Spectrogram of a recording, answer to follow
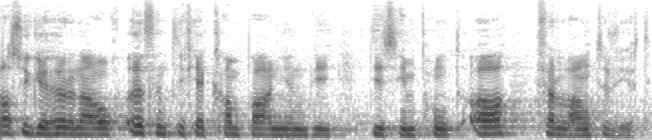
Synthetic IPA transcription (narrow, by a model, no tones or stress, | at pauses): aːt͡suːɡəɦøːɾənaʊxœfənt̪lɪçəkʰɑmpʰɑnjənviː | d̪̥iːsɪmpʰʊŋk̚t̪aːfɛʁlɑŋt̪vɪ̰ɾt̪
